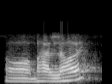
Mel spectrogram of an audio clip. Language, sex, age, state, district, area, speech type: Assamese, male, 18-30, Assam, Majuli, urban, conversation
